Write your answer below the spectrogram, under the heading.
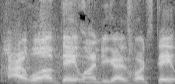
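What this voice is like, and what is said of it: Imitates another person's voice. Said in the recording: “My impression of Bill Hader as Keith Morrison”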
